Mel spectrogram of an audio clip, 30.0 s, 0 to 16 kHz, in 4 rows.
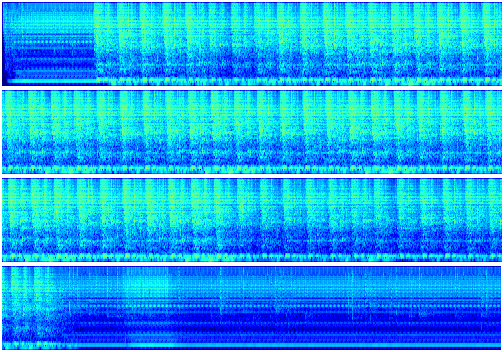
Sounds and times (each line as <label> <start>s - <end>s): Bass Drum 1.4s - 23.8s
Snare Drum 1.4s - 23.6s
